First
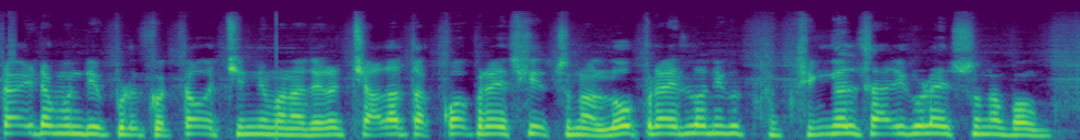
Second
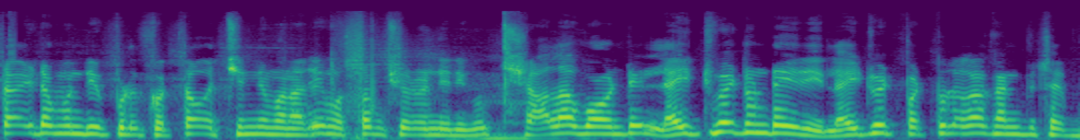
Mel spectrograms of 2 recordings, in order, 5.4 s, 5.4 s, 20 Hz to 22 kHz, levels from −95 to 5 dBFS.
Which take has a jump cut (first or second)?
second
